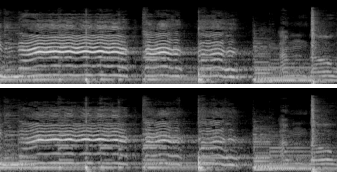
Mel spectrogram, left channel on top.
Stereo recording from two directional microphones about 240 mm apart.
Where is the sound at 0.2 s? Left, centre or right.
Centre.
